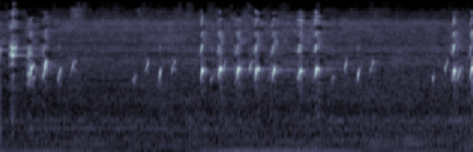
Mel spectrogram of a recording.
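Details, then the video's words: European goldfinch song, played to encourage kept goldfinches to sing: rapid, liquid twittering of short high notes in bursts, with brief pauses between phrases and a faint low background hum. "بتبتة خلوية جديدة لتحفيز الحسون على التغريد"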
